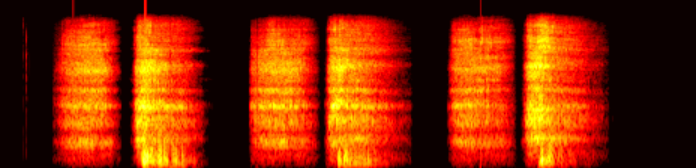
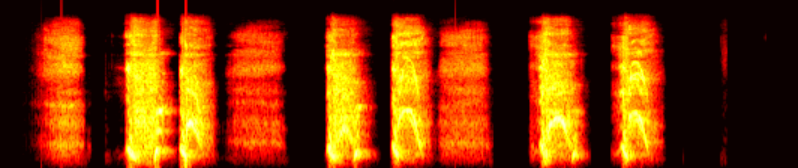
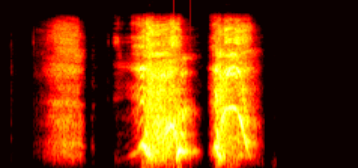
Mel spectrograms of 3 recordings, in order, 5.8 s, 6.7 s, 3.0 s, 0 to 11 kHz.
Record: {"exhalation_length": "5.8 s", "exhalation_amplitude": 22876, "exhalation_signal_mean_std_ratio": 0.46, "three_cough_length": "6.7 s", "three_cough_amplitude": 31944, "three_cough_signal_mean_std_ratio": 0.45, "cough_length": "3.0 s", "cough_amplitude": 31508, "cough_signal_mean_std_ratio": 0.44, "survey_phase": "beta (2021-08-13 to 2022-03-07)", "age": "45-64", "gender": "Male", "wearing_mask": "No", "symptom_cough_any": true, "symptom_new_continuous_cough": true, "symptom_shortness_of_breath": true, "symptom_sore_throat": true, "symptom_fatigue": true, "symptom_fever_high_temperature": true, "symptom_headache": true, "symptom_change_to_sense_of_smell_or_taste": true, "symptom_loss_of_taste": true, "symptom_onset": "3 days", "smoker_status": "Ex-smoker", "respiratory_condition_asthma": false, "respiratory_condition_other": false, "recruitment_source": "Test and Trace", "submission_delay": "1 day", "covid_test_result": "Positive", "covid_test_method": "RT-qPCR", "covid_ct_value": 18.4, "covid_ct_gene": "ORF1ab gene", "covid_ct_mean": 19.3, "covid_viral_load": "480000 copies/ml", "covid_viral_load_category": "Low viral load (10K-1M copies/ml)"}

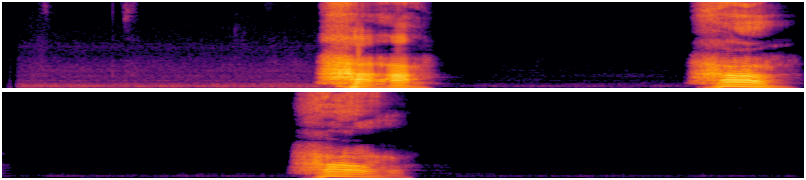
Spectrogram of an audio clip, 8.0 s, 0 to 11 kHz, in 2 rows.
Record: {"exhalation_length": "8.0 s", "exhalation_amplitude": 32767, "exhalation_signal_mean_std_ratio": 0.26, "survey_phase": "beta (2021-08-13 to 2022-03-07)", "age": "45-64", "gender": "Female", "wearing_mask": "No", "symptom_cough_any": true, "symptom_runny_or_blocked_nose": true, "symptom_sore_throat": true, "symptom_abdominal_pain": true, "symptom_fatigue": true, "symptom_fever_high_temperature": true, "symptom_headache": true, "symptom_change_to_sense_of_smell_or_taste": true, "symptom_loss_of_taste": true, "symptom_onset": "2 days", "smoker_status": "Current smoker (1 to 10 cigarettes per day)", "respiratory_condition_asthma": false, "respiratory_condition_other": false, "recruitment_source": "Test and Trace", "submission_delay": "2 days", "covid_test_result": "Positive", "covid_test_method": "RT-qPCR", "covid_ct_value": 23.5, "covid_ct_gene": "N gene"}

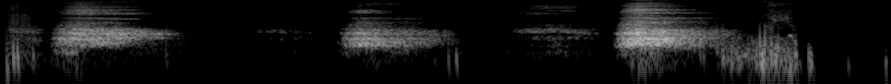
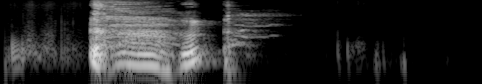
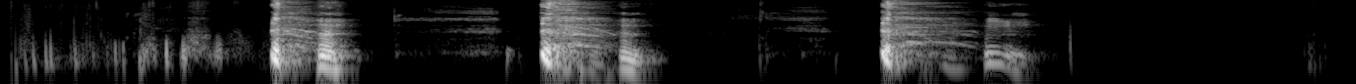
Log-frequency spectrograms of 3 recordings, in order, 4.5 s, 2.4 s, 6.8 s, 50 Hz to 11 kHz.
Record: {"exhalation_length": "4.5 s", "exhalation_amplitude": 6949, "exhalation_signal_mean_std_ratio": 0.45, "cough_length": "2.4 s", "cough_amplitude": 27007, "cough_signal_mean_std_ratio": 0.41, "three_cough_length": "6.8 s", "three_cough_amplitude": 29204, "three_cough_signal_mean_std_ratio": 0.27, "survey_phase": "beta (2021-08-13 to 2022-03-07)", "age": "65+", "gender": "Male", "wearing_mask": "No", "symptom_none": true, "smoker_status": "Ex-smoker", "respiratory_condition_asthma": false, "respiratory_condition_other": false, "recruitment_source": "REACT", "submission_delay": "0 days", "covid_test_result": "Negative", "covid_test_method": "RT-qPCR", "influenza_a_test_result": "Negative", "influenza_b_test_result": "Negative"}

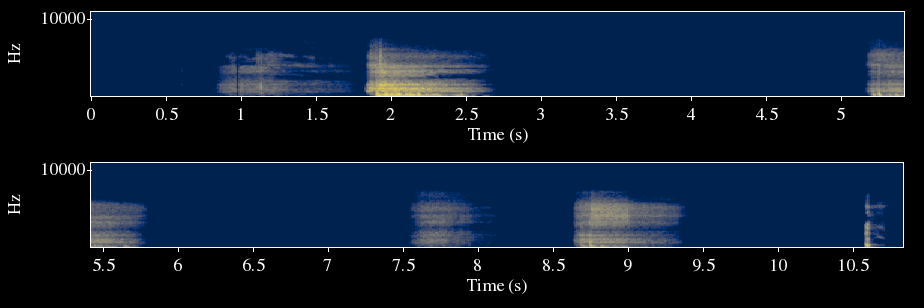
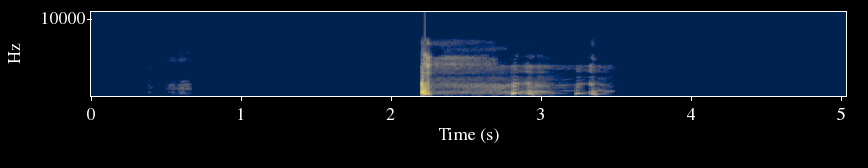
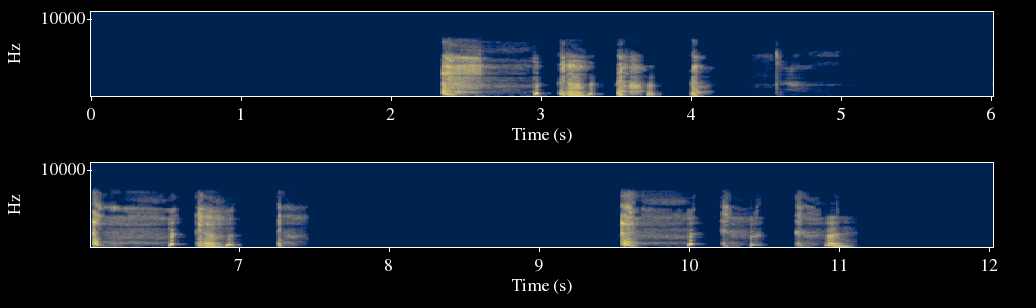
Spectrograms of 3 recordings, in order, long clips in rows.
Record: {"exhalation_length": "10.8 s", "exhalation_amplitude": 26697, "exhalation_signal_mean_std_ratio": 0.23, "cough_length": "5.0 s", "cough_amplitude": 26965, "cough_signal_mean_std_ratio": 0.15, "three_cough_length": "12.0 s", "three_cough_amplitude": 29438, "three_cough_signal_mean_std_ratio": 0.27, "survey_phase": "beta (2021-08-13 to 2022-03-07)", "age": "18-44", "gender": "Female", "wearing_mask": "No", "symptom_new_continuous_cough": true, "symptom_runny_or_blocked_nose": true, "symptom_sore_throat": true, "symptom_fatigue": true, "symptom_change_to_sense_of_smell_or_taste": true, "symptom_other": true, "symptom_onset": "6 days", "smoker_status": "Ex-smoker", "respiratory_condition_asthma": false, "respiratory_condition_other": false, "recruitment_source": "Test and Trace", "submission_delay": "2 days", "covid_test_result": "Positive", "covid_test_method": "RT-qPCR"}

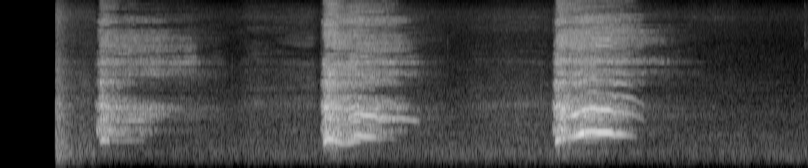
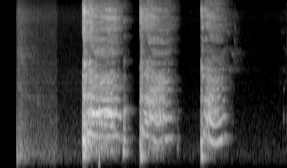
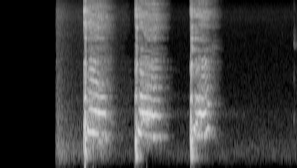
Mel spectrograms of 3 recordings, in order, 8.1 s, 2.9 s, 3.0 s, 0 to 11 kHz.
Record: {"exhalation_length": "8.1 s", "exhalation_amplitude": 19403, "exhalation_signal_mean_std_ratio": 0.42, "cough_length": "2.9 s", "cough_amplitude": 26028, "cough_signal_mean_std_ratio": 0.45, "three_cough_length": "3.0 s", "three_cough_amplitude": 26028, "three_cough_signal_mean_std_ratio": 0.42, "survey_phase": "alpha (2021-03-01 to 2021-08-12)", "age": "45-64", "gender": "Male", "wearing_mask": "No", "symptom_cough_any": true, "symptom_headache": true, "symptom_change_to_sense_of_smell_or_taste": true, "smoker_status": "Ex-smoker", "respiratory_condition_asthma": false, "respiratory_condition_other": false, "recruitment_source": "Test and Trace", "submission_delay": "3 days", "covid_test_result": "Positive", "covid_test_method": "RT-qPCR"}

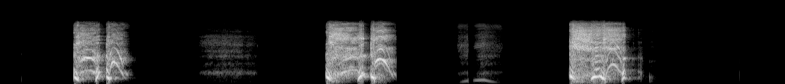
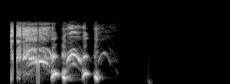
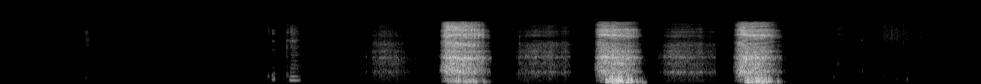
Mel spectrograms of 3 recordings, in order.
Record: {"three_cough_length": "7.9 s", "three_cough_amplitude": 32768, "three_cough_signal_mean_std_ratio": 0.41, "cough_length": "2.3 s", "cough_amplitude": 31335, "cough_signal_mean_std_ratio": 0.5, "exhalation_length": "9.8 s", "exhalation_amplitude": 32767, "exhalation_signal_mean_std_ratio": 0.29, "survey_phase": "alpha (2021-03-01 to 2021-08-12)", "age": "45-64", "gender": "Male", "wearing_mask": "No", "symptom_cough_any": true, "symptom_new_continuous_cough": true, "symptom_fever_high_temperature": true, "symptom_headache": true, "symptom_onset": "4 days", "smoker_status": "Current smoker (e-cigarettes or vapes only)", "respiratory_condition_asthma": false, "respiratory_condition_other": false, "recruitment_source": "Test and Trace", "submission_delay": "3 days", "covid_test_result": "Positive", "covid_test_method": "RT-qPCR", "covid_ct_value": 14.4, "covid_ct_gene": "ORF1ab gene", "covid_ct_mean": 15.5, "covid_viral_load": "8500000 copies/ml", "covid_viral_load_category": "High viral load (>1M copies/ml)"}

